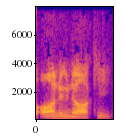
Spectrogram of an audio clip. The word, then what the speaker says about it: Anunnaki: Well, Anunnaki, yeah.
